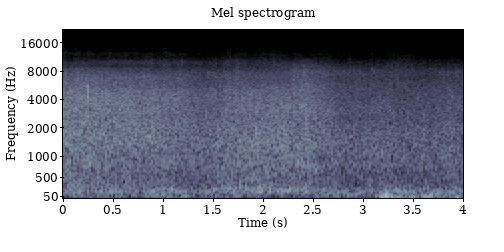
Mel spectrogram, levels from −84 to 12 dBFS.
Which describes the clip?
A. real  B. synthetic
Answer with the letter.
B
